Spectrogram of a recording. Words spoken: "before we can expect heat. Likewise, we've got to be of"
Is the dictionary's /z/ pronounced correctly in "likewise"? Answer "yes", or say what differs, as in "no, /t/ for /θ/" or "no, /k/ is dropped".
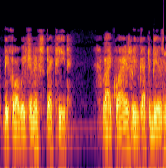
yes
